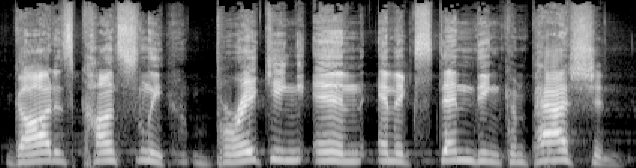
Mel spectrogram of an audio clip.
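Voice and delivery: loud, rising pulpit preaching; preaching at full force. Acted. Pastor preaching to the church, loud and urgent. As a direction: drive the gospel home to the congregation.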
